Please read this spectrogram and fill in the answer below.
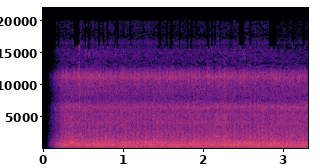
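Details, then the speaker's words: Rooftop HVAC unit: loud steady roaring rush over a low droning hum with no clean fan note; the condenser fan blades have ripped themselves apart. "so in case you're wondering what that uh noise was yeah the fan blades ripped themselves apart on this side that's pretty bad"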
